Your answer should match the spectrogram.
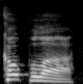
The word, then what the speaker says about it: Coppola: into our Aggie segment and I believe I pronounced his last name right tonight Nick Copa Nick how you doing I'm doing great um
